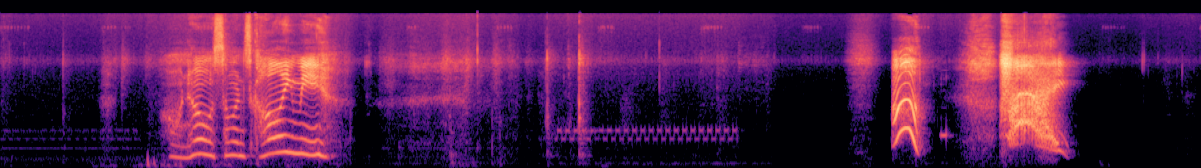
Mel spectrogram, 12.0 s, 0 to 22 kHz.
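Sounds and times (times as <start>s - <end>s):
phone ringing with two-tone trill: 5.5s - 7.4s
high-pitched vocal squeals: 8.9s - 10.7s.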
